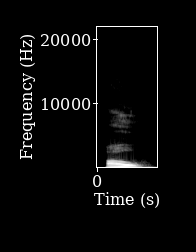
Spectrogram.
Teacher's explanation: औ इस स्वर के उच्चारण में स्वर यंत्र कंपन करते हैं और बेलम ऊपर उठता है। होंठ अधिक गोल हो जाते हैं और जीभ का पिछला भाग ऊपर की ओर उठता है। इसका उच्चारण ओ से अधिक समय तक होता है।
